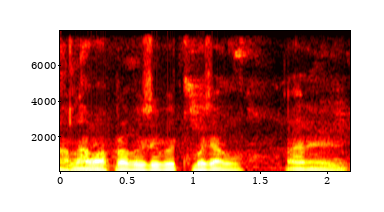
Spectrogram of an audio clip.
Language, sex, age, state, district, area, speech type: Bodo, male, 45-60, Assam, Udalguri, rural, spontaneous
